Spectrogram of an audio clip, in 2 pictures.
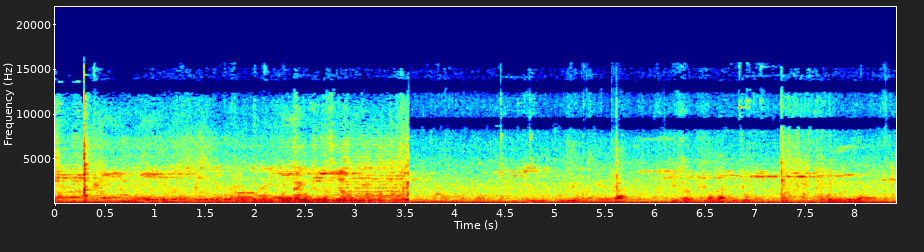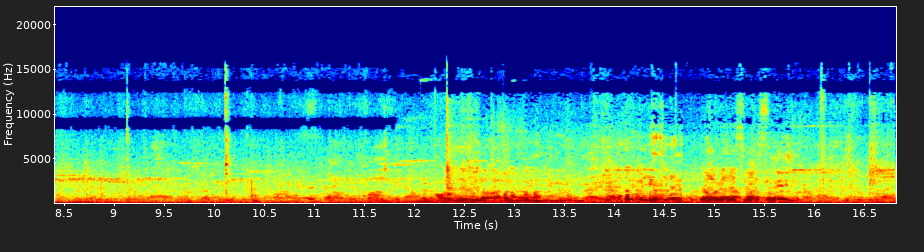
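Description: A crowd of people chatter outdoors around the listener.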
